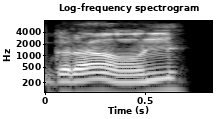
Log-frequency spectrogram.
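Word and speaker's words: Groene: Um, long before the uh the the I think it's pronounced grown. G R O E N E.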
